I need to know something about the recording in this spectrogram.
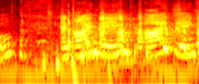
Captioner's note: chuckles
